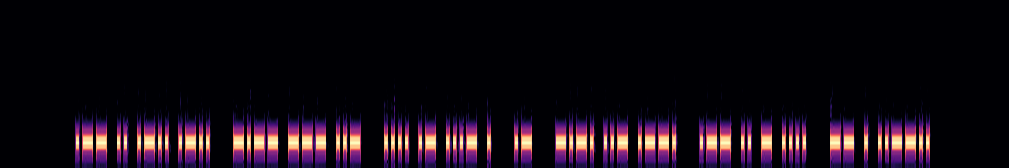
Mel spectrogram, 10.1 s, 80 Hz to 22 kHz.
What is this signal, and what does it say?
Morse code, heard as a keyed tone, about 36 wpm, 700 Hz. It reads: WILL YOU HAVE A CUP WITH ME?
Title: Sentences from Top 1600 Words 35wpm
